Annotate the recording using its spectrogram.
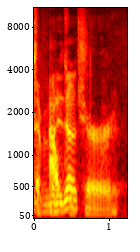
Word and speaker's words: Altucher: The James Altucher show.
